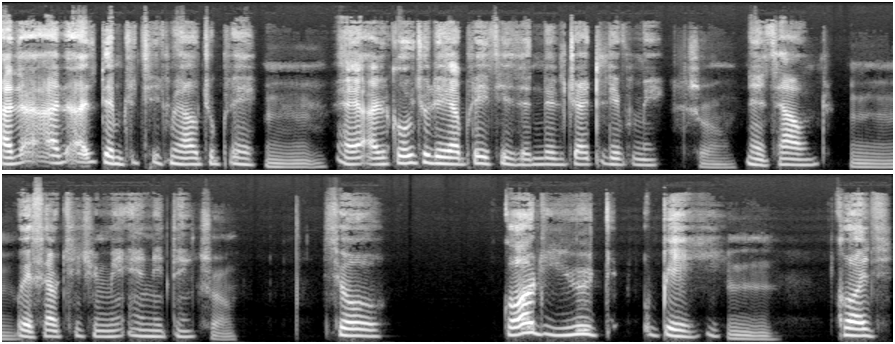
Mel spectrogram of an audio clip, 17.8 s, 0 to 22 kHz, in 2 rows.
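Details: Adult man born with cerebral palsy, whose head injury from a car accident in June 2000 affected his speech, walking and left-ear hearing: dysarthric speech.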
